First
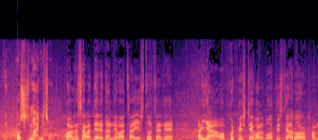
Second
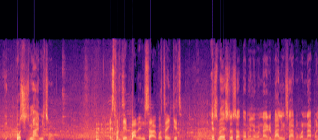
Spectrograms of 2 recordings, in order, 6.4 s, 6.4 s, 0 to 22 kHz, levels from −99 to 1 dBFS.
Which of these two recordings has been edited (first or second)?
first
